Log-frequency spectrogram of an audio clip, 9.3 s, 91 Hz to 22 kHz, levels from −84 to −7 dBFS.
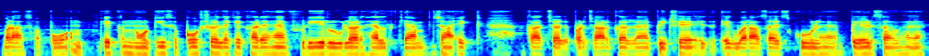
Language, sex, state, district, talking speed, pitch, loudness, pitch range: Hindi, female, Bihar, Supaul, 185 wpm, 110 Hz, -20 LUFS, 110-115 Hz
